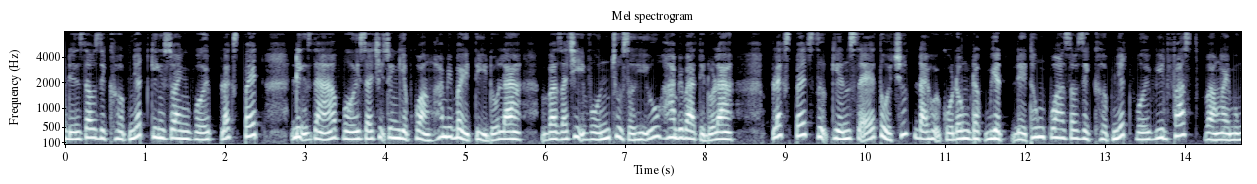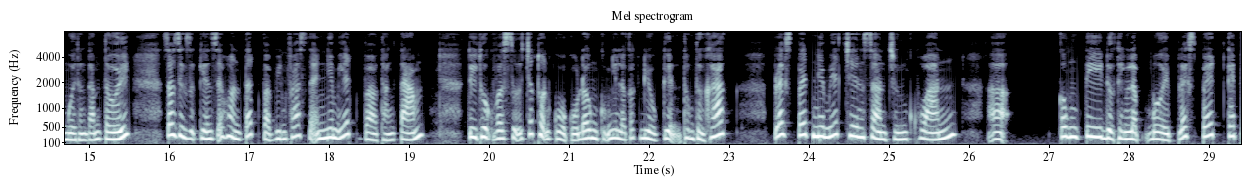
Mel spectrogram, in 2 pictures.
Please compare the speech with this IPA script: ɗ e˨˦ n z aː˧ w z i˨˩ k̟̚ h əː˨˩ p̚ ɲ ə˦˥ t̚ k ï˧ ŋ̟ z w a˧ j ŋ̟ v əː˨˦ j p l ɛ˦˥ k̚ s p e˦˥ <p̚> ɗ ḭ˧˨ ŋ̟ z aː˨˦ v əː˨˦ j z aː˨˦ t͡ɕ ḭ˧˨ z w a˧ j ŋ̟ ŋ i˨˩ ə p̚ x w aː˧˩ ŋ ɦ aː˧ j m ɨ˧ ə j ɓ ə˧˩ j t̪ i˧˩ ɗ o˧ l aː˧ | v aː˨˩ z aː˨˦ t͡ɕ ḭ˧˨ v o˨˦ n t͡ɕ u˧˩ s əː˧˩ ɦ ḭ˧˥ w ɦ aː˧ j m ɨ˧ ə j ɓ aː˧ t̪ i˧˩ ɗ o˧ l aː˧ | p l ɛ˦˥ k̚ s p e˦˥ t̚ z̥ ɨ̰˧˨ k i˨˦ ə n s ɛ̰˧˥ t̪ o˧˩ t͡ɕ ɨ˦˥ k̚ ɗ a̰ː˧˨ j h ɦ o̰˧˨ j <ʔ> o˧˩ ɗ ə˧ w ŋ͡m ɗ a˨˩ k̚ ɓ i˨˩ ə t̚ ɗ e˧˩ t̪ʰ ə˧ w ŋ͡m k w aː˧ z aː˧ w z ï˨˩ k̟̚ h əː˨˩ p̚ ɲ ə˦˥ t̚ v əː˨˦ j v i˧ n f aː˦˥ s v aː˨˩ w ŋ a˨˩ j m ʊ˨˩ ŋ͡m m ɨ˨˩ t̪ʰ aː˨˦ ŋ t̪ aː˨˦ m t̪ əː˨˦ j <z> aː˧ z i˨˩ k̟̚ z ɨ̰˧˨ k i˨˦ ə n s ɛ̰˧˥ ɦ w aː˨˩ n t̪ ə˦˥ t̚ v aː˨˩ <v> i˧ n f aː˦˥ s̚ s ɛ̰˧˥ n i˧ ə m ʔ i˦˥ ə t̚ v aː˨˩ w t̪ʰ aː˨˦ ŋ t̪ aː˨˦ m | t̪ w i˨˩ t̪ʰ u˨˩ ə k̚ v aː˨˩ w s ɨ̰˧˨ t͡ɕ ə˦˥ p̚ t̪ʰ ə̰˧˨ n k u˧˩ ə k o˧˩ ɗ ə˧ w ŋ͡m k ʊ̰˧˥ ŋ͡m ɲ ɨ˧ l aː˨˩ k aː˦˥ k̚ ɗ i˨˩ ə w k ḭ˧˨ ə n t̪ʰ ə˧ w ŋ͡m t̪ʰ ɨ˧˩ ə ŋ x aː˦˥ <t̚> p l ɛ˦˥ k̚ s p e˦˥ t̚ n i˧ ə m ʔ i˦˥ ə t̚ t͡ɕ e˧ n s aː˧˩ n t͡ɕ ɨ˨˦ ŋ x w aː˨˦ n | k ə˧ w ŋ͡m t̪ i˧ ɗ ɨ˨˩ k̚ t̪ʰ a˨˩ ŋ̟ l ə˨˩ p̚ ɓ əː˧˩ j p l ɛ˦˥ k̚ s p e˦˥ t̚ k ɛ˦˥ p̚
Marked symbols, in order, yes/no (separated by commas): no, no, yes, yes, no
